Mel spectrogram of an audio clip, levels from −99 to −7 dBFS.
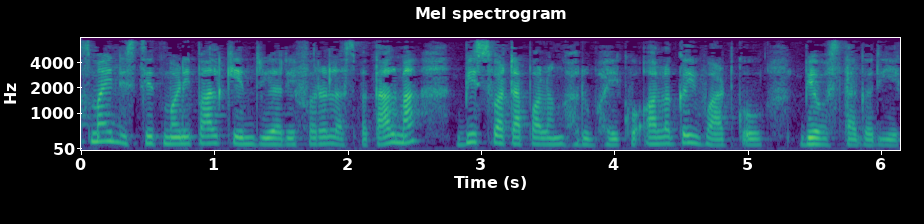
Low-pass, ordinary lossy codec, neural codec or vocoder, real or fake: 7.2 kHz; none; none; real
